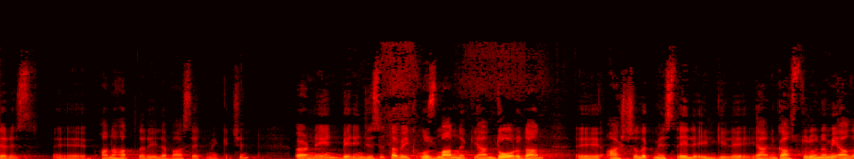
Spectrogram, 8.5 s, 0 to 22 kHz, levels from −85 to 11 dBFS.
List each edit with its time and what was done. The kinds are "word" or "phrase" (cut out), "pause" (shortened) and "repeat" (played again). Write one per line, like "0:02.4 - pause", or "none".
none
